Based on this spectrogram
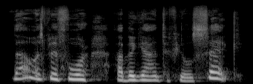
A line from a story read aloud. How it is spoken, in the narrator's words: blurted Jenny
